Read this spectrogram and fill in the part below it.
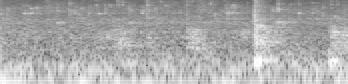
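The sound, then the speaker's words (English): A dark Imperial Porter beer trickles from a bottle into a glass with a soft, steady splashing, broken by a brief sharper drip near the end; fairly quiet, with no one talking. “Let's crack this open, get some in our glasses.”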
